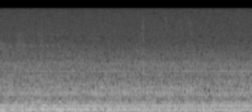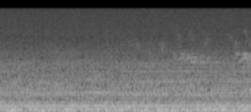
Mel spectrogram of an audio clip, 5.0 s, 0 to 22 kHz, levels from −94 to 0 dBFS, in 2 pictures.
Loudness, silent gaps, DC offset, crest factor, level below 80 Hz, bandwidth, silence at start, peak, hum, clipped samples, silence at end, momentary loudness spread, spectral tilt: -28 LUFS; none; under 0.1%; 14 dB; -36 dBFS; 16 kHz; 0 s; -14 dBFS; none; under 0.1%; 0 s; 1 LU; -6 dB/octave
